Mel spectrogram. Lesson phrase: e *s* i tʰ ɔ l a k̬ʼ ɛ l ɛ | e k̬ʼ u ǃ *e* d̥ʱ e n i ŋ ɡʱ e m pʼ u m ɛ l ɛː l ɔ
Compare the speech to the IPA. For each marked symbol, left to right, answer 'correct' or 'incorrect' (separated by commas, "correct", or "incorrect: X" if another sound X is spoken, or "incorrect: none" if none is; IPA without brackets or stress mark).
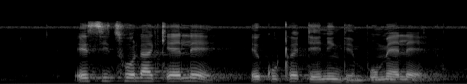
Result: correct, incorrect: ɛ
